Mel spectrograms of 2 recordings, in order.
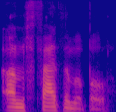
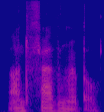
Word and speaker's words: unfathomable: So, un um where's the F? Fathom. So, it's un little gaps in the word. So, un is obviously Whoops. Yeah. So, un makes it an opposite, doesn't it? It makes the opposite word. So, fathom and a fathom. That's really what you're saying. Unfathomable. Unfathomable.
